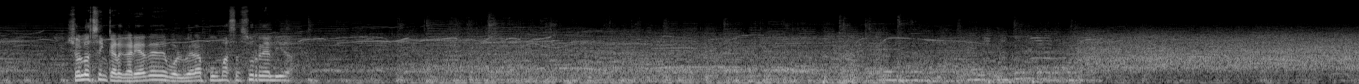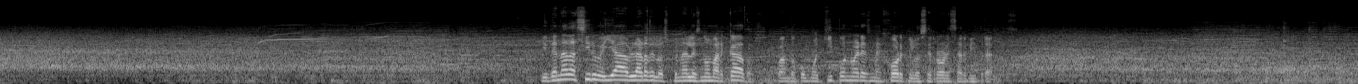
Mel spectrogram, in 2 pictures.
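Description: A large stadium crowd roars and chants outdoors.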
